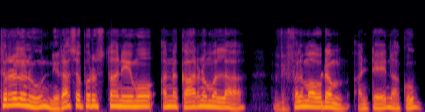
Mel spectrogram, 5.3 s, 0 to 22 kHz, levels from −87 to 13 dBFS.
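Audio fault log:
3.97 to 4.03 s, short concealed packet loss: about 40 ms of the speech arrived too late for the decoder, so the receiver extended the preceding sound for roughly 37 ms and blended back, leaving a brief smear in audio otherwise band-limited to about 8 kHz by the call codec.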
